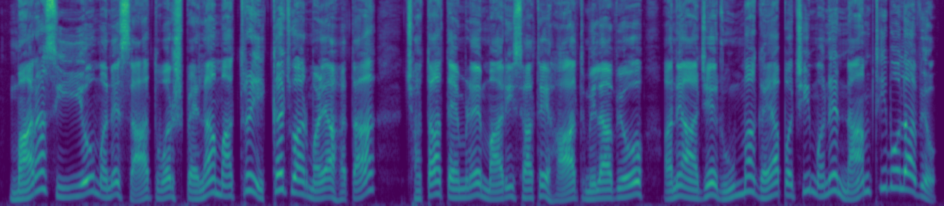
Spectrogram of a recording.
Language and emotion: Gujarati, surprised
